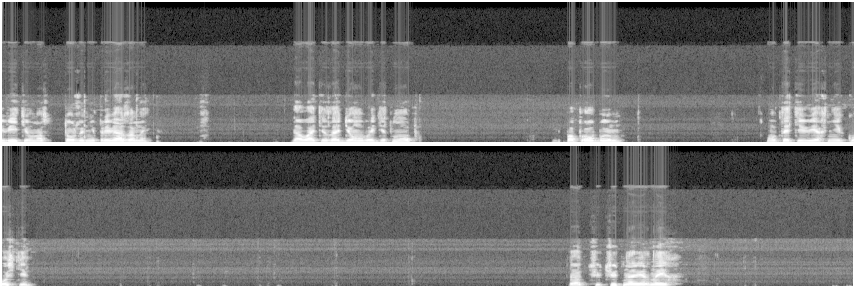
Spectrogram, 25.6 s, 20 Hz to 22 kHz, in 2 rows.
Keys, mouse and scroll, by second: 0.1 click, 1.6 ctrl+z, 2.3 ctrl+z, 4.9-6.0 drag, 6.5-8.1 middle drag, 9.6-11.1 middle drag, 11.7 click, 13.1 shift+click, 15.1 shift+click, 16.7 shift+click, 18.0 middle click, 21.3 click, 24.1 click.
